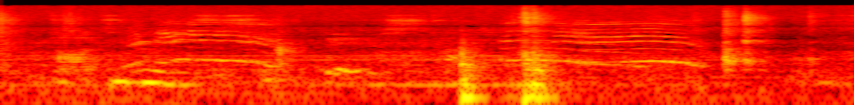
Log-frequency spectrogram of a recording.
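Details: Kurumi, a ginger tabby mixed-breed cat about four years old, demanding her dinner at home: a string of arched, harmonic-rich meows, each under a second, with human voices and sharp knocks between them.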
